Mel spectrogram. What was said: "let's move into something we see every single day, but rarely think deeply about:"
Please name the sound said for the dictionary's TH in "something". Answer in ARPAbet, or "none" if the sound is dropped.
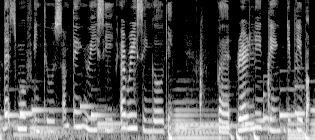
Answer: T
